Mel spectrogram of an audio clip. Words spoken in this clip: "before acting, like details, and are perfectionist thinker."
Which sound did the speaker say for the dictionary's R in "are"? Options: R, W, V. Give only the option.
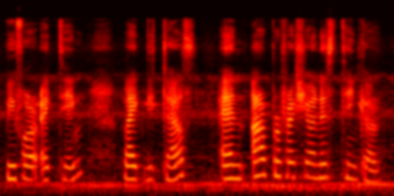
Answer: W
